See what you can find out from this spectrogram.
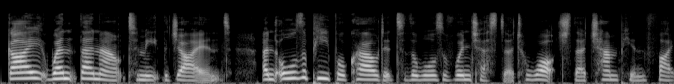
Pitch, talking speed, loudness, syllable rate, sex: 225 Hz, 205 wpm, -18 LUFS, 4.4 syllables/s, female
